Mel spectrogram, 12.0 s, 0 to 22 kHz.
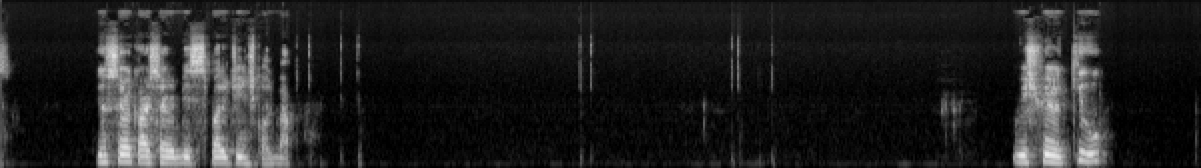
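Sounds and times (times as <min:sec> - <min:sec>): computer mouse clicks: 0:02.9 - 0:03.7, 0:05.7 - 0:06.0, 0:07.0 - 0:07.8.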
